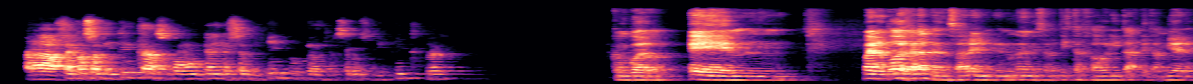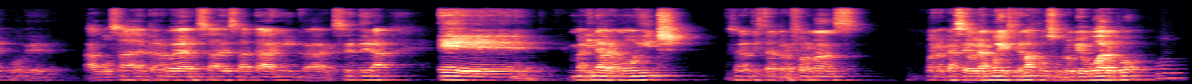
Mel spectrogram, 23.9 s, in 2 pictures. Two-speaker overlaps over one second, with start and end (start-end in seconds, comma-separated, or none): none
